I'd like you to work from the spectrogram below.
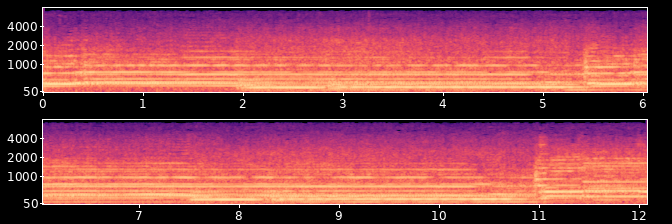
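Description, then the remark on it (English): An old motor car engine chugs along with a steady, buzzing drone, shifting pitch twice as it changes gear while pulling away. No one speaks. “And if you don't want that, take yourself and your schemes and your newfangled motor car and get out of town.”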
